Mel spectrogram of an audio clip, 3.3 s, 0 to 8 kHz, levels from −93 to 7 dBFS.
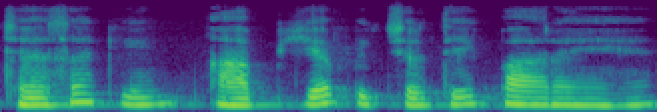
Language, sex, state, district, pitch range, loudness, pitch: Hindi, male, Bihar, Kaimur, 135-155 Hz, -19 LUFS, 145 Hz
